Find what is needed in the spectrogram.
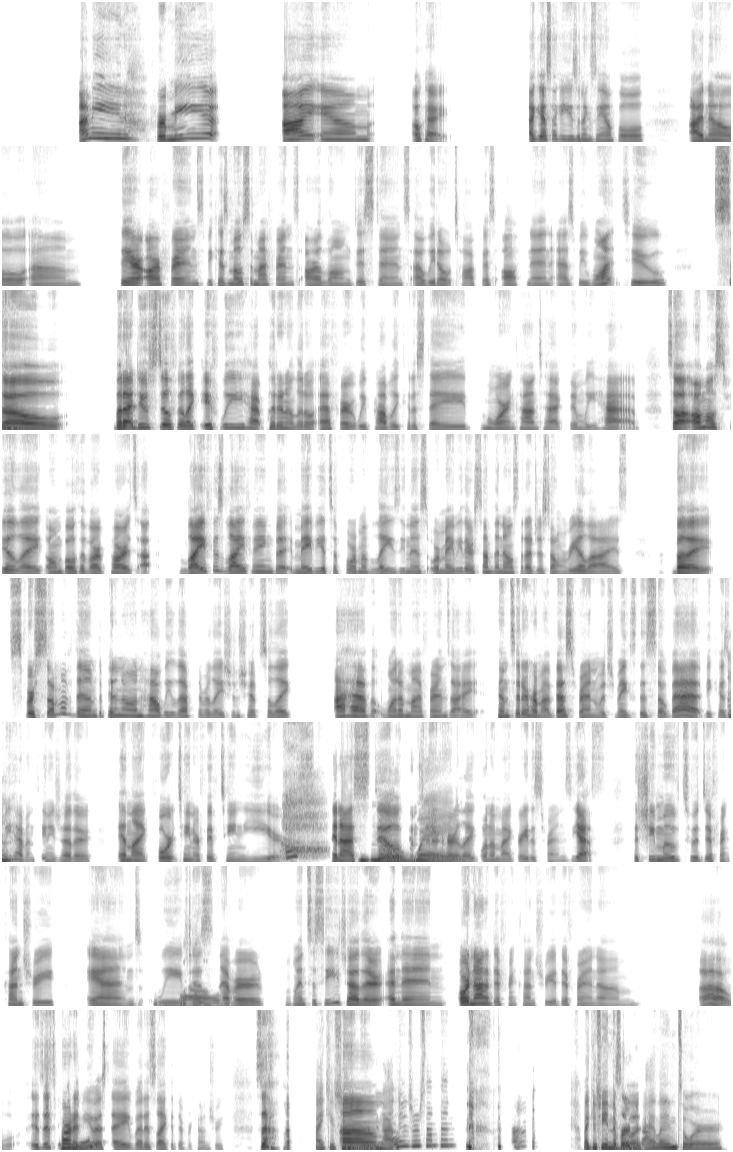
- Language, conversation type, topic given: English, unstructured, How should I handle old friendships resurfacing after long breaks?
- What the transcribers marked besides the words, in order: tapping; gasp; other background noise; laughing while speaking: "So"; laugh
